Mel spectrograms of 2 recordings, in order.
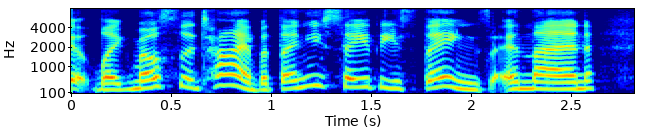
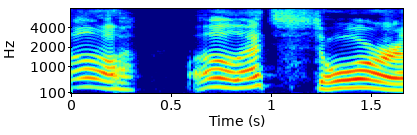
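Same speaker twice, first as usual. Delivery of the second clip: mock whiny, complaining voice, getting louder; 6 dB louder than usual. Retelling what a complaining patient says: imitating a whiny, complaining patient. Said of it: "he's so whiny and complaining".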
